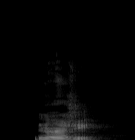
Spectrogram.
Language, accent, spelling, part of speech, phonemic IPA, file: French, France, linger, noun, /lɛ̃.ʒe/, LL-Q150 (fra)-linger.wav
- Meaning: linenkeeper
